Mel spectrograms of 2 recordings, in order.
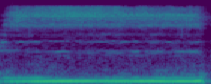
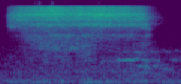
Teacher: So that means that the Z sound is voiced and the S sound is voiceless because there's no vibration of the vocal cords.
